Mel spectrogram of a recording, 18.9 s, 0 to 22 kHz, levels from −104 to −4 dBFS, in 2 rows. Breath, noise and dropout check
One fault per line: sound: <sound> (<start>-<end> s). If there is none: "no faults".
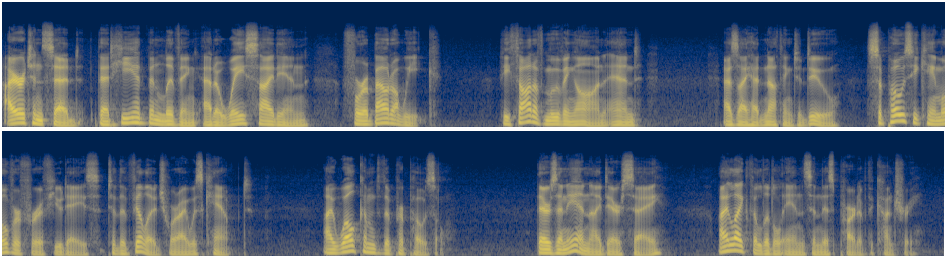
no faults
